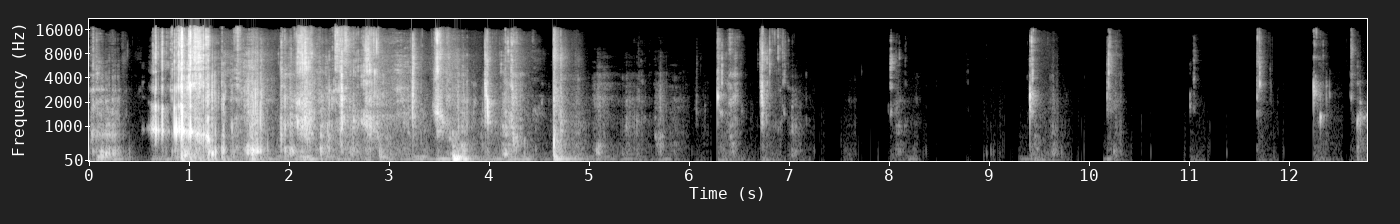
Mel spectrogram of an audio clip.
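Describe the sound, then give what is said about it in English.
Someone bites into a red chip with loud, crisp crunching: a rapid cluster of crunches over about four seconds, then a few faint, scattered chewing clicks in near silence. “All right, going for the chip.”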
